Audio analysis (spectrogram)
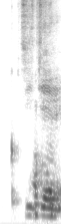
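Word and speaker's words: Oxygène: Oksigen ini ada E-nya di belakang. Oksigen. Ini. Tapi E-nya nggak dibaca.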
